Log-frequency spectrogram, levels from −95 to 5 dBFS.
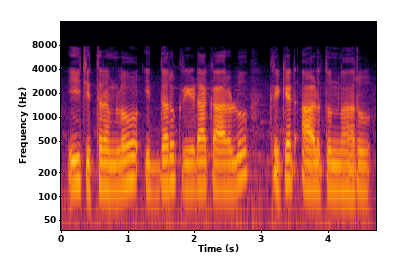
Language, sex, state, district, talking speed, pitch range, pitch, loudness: Telugu, male, Telangana, Hyderabad, 75 wpm, 125-145 Hz, 130 Hz, -17 LUFS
